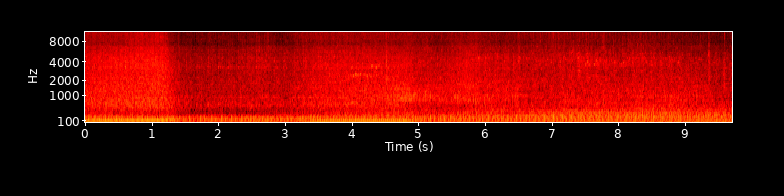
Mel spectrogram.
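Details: 1978 Ford LTD, still cold after a -10°F start: steady low V8 burble above normal idle speed, no knocks or misses, just running a touch fast.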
